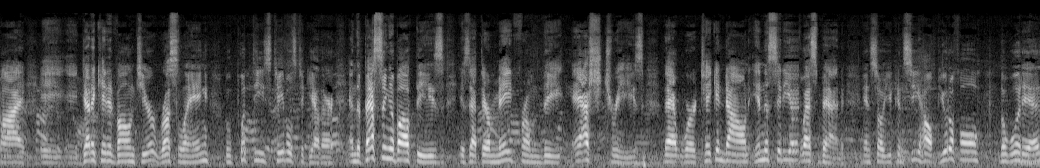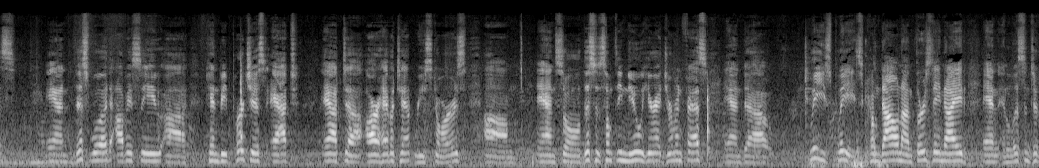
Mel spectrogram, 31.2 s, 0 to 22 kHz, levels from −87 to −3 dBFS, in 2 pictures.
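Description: At 11.87 s the audio breaks into a brief smeared, noisy patch, covering about 85 ms of lost audio, until 11.98 s. This is AAC frame loss with concealment. Part of the coded stream went missing, and the length fits two lost frames. The decoder covered the gap by reusing the last good spectrum with altered phase and energy. That is why the passage sounds blurred and phasey rather than silent.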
